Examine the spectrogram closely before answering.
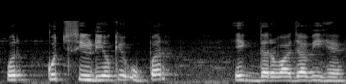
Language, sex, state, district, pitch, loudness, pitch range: Hindi, female, Rajasthan, Jaipur, 205 Hz, -14 LUFS, 185-215 Hz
